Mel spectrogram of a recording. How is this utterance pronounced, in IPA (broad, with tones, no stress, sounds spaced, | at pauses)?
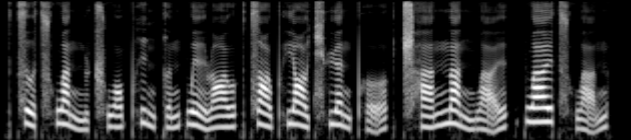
t͡s ɹ̩˥˧ t͡sʰ w a˥˩ n n̪ y˩ ʈ͡ʂʰ w ɔ˧˥ pʰ i˥˩ ŋ k ə˧˥ n p w e˥˩ ɪ̯ ɻ ɑ˥ ʊ̯ | t͡s ɑ˥˧ ʊ̯ pʰ j ɑ˥˧ ʊ̯ t͡ɕʰ ɥ ɛ˥˩ n pʰ ɤ̰˨˩˦ | ʈ͡ʂʰ a˧˥ n n̪ a˥˩ n m w a̰˨˩˦ ɪ̯ | p w a˥ ɪ̯ t͡sʰ w a̰˨˩˦ n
